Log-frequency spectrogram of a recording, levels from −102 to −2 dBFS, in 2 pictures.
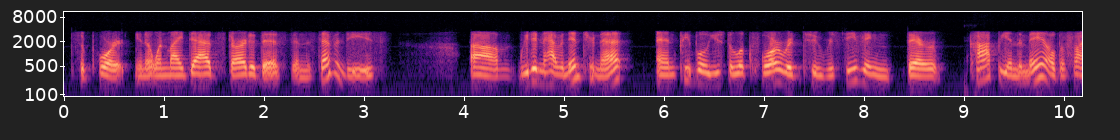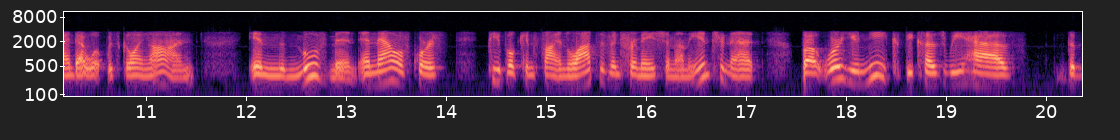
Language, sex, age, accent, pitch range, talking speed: English, female, 50-69, American, 155-190 Hz, 175 wpm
